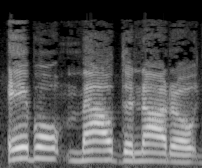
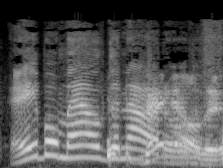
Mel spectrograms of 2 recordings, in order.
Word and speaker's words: Abel Maldonado: Abel Maldonado. Did I say your name right? Did I nail it or what? – Yes. No, you nailed it. You're good. – I nailed it. Abel Maldonado, former Lieutenant Governor of California.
